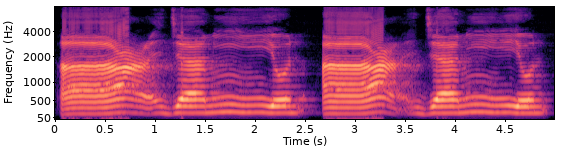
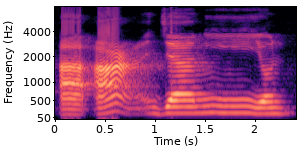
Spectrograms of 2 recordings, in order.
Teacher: ini dibaca jelas A ni tadi tulisannya teman-teman scan a kemudian Hamzah yang kedua dibaca samar atau dibaca ringan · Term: tashil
